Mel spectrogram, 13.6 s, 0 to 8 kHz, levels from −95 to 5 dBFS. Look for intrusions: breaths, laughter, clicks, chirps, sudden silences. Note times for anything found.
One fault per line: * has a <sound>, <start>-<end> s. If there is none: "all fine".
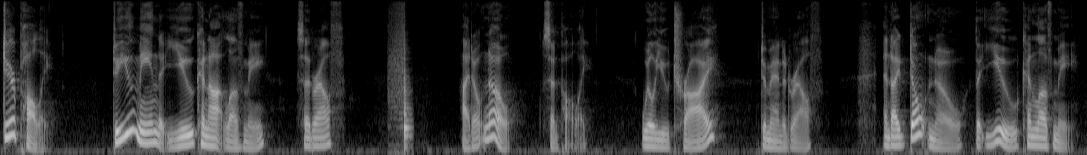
* has a thud, 4.8-5.2 s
